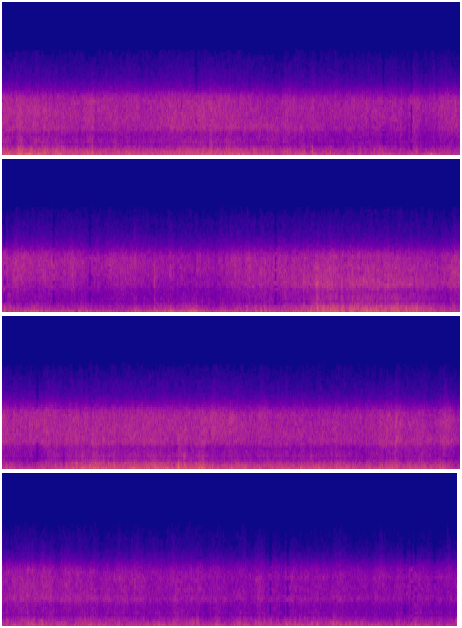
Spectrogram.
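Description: Snowboard sliding over groomed snow: a continuous scraping hiss from the board's base and edges on the packed surface, rising and falling in waves with the turns and easing off a little toward the end as the board slows.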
